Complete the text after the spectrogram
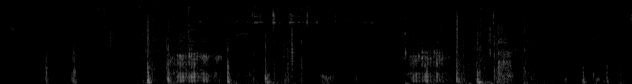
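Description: Men grunt and shuffle in a scuffle.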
